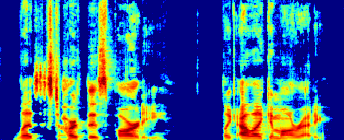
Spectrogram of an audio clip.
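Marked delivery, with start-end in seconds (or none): 0.2-1.7 put-on fake American accent. Retelling a heist, the robber Olsen runs in yelling in Olsen's fake American accent. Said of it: "using a fake American accent".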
